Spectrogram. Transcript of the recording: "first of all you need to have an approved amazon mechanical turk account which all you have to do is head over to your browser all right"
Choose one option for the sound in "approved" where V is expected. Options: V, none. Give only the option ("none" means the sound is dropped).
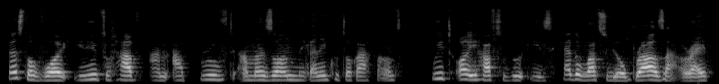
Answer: V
